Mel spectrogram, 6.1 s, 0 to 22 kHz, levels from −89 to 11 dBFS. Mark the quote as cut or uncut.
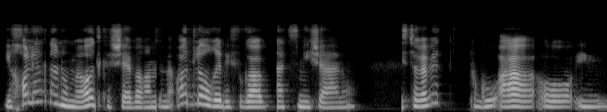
cut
